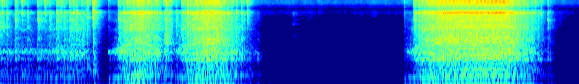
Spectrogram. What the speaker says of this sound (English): This machine is getting loud, so what it means is that I need to oil it.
